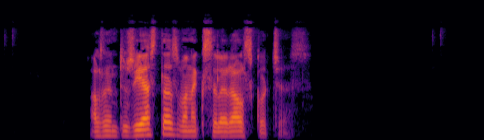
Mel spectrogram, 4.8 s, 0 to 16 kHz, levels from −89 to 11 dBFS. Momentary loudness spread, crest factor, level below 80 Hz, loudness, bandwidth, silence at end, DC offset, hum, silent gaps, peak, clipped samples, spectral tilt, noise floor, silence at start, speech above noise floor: 16 LU; 26 dB; -74 dBFS; -22 LUFS; 9.6 kHz; 1.8 s; under 0.1%; none; none; 0 dBFS; under 0.1%; -2.5 dB/octave; under -90 dBFS; 0.9 s; over 67 dB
